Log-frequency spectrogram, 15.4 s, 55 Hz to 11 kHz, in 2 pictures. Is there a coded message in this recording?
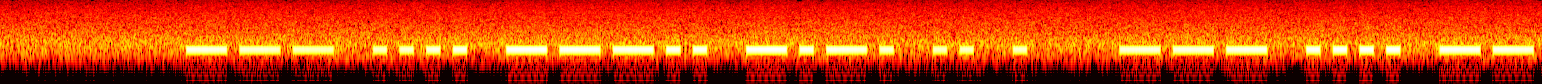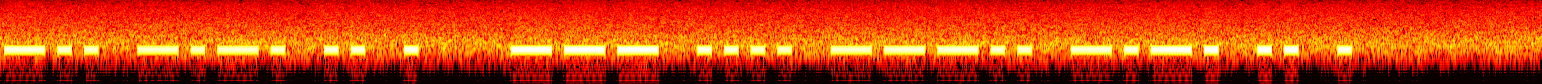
Yes: Morse code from 0.9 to 14.5 s, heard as a keyed tone, machine-sent, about 18 wpm, 480 Hz, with radio static and a narrow filter. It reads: OH8CIE OH8CIE OH8CIE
